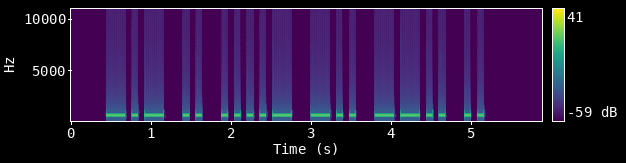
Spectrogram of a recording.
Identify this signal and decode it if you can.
Morse code, heard as a keyed tone, about 16 wpm, 700 Hz. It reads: KI4DZI
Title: USA Call Signs - 6 Characters - 15wpm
